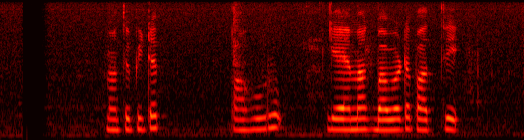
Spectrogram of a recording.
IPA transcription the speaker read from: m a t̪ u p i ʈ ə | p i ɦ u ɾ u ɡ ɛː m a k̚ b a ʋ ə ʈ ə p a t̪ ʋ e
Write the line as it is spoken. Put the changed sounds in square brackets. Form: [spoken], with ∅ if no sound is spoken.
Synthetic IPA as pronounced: m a t̪ u p i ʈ ə | p [a] ɦ u ɾ u ɡ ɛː m a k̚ b a ʋ ə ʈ ə p a t̪ ʋ e

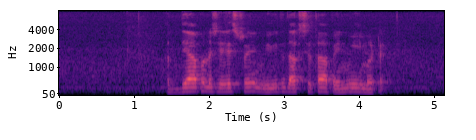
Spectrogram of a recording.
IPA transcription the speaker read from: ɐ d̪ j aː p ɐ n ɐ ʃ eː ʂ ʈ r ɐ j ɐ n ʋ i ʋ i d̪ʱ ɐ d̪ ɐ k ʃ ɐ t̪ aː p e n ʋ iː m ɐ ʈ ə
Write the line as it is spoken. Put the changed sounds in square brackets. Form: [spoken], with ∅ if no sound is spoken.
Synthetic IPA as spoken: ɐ d̪ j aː p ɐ n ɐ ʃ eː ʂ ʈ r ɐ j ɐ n ʋ i ʋ i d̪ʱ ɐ d̪ ɐ k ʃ ɐ t̪ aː p e n ʋ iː m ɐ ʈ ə

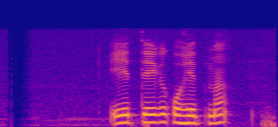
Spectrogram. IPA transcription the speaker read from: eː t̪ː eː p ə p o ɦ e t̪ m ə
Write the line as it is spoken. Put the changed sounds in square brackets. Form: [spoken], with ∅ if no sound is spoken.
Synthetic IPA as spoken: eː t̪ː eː [k] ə [k] o ɦ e t̪ m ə

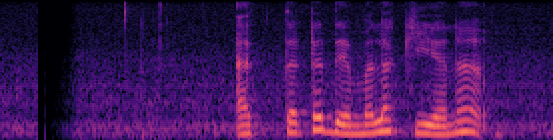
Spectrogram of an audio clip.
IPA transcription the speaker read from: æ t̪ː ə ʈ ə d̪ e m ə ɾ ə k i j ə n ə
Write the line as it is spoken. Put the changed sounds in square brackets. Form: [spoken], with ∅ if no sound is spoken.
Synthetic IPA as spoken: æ t̪ː ə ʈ ə d̪ e m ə [l] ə k i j ə n ə

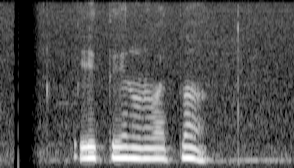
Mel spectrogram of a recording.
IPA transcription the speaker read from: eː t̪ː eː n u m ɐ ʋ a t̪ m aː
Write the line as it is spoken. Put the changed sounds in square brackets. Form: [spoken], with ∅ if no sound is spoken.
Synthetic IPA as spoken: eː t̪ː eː n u [n] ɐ ʋ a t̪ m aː

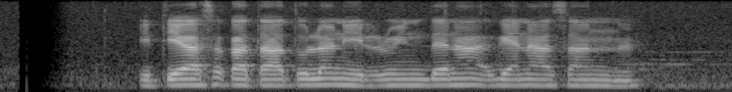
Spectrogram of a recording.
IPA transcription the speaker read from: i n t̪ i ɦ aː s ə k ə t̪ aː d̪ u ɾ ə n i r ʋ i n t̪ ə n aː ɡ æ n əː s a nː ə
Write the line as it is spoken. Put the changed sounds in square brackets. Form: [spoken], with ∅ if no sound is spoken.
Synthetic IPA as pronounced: i [∅] t̪ i ɦ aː s ə k [a] t̪ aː [t̪] u [l] ə n i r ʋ i n [d̪] ə n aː ɡ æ n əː s a nː ə

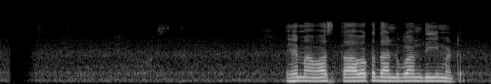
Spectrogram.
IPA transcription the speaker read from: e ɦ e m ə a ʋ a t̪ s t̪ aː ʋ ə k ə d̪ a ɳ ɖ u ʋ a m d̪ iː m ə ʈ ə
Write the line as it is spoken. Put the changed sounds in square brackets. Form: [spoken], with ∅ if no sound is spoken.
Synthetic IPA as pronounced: e ɦ e m ə a ʋ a [∅] s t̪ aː ʋ ə k ə d̪ a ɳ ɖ u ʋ a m d̪ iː m ə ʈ ə

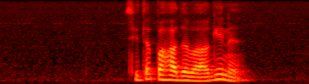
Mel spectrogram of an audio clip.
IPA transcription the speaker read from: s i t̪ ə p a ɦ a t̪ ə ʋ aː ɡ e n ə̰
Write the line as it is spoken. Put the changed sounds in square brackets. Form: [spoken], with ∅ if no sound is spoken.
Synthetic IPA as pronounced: s i t̪ ə p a ɦ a [d̪] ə ʋ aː ɡ e n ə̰

